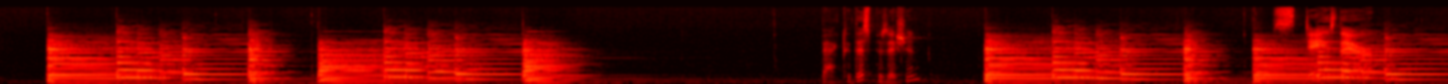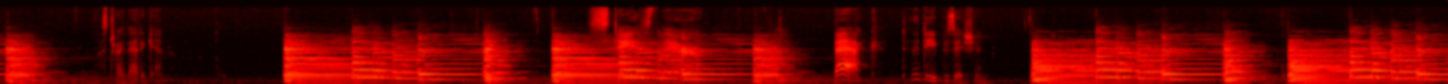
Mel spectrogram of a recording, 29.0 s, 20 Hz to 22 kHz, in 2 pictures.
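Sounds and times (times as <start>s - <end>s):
piano playing: 0.4s - 6.6s, 9.8s - 15.5s, 17.3s - 22.8s, 24.8s - 28.9s.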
